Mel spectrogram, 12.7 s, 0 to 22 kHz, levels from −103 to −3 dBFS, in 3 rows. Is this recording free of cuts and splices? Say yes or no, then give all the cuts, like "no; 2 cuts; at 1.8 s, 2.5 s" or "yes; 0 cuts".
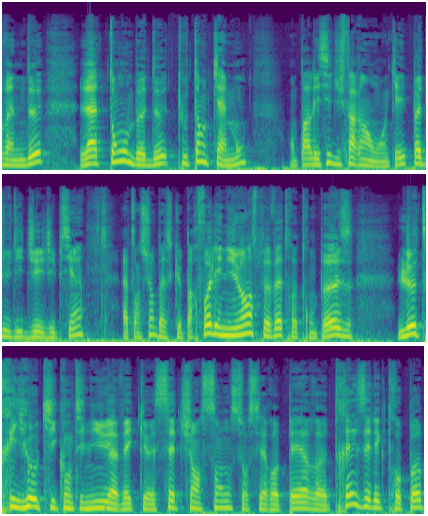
yes; 0 cuts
